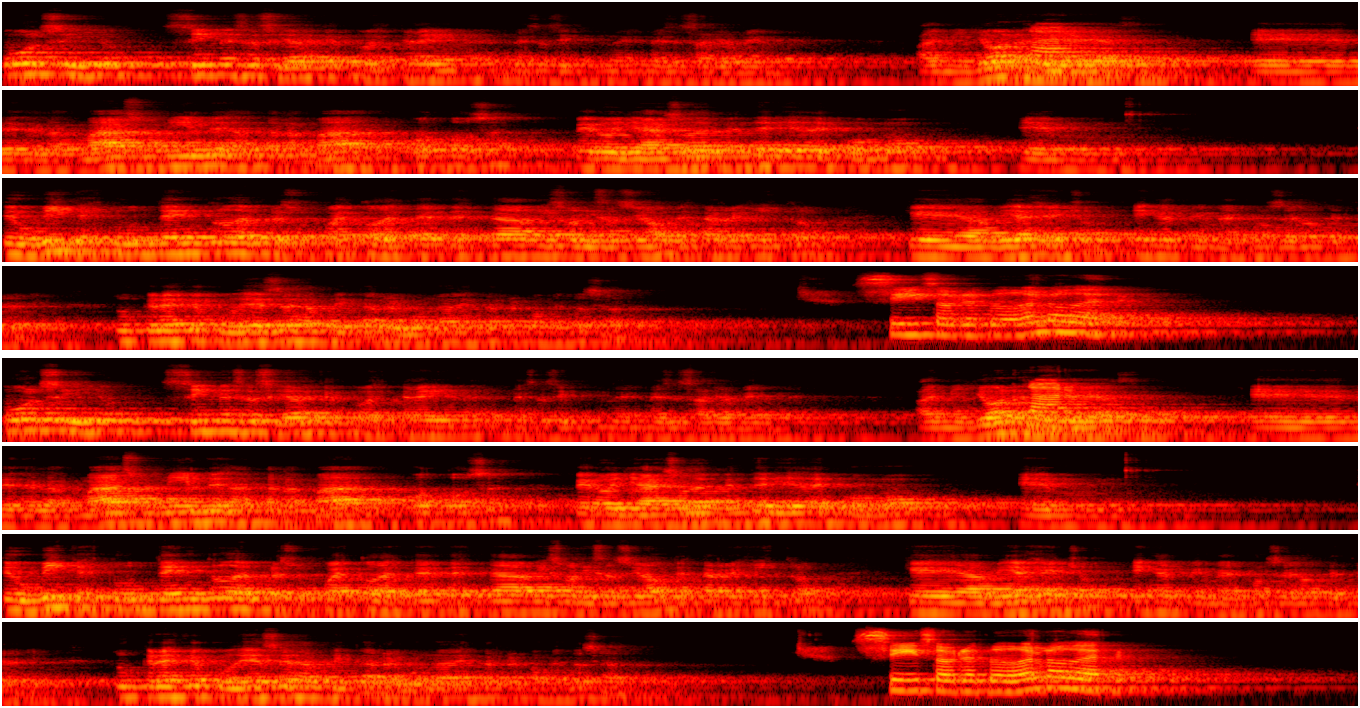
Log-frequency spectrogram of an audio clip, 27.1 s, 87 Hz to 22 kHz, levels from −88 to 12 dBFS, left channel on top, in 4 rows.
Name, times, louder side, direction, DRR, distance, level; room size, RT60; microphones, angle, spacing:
voice 1, 0.0-3.9 4.6-5.6 6.2-9.3 9.6-11.3 11.9-12.4 13.6-17.6 18.1-20.5 20.9-23.5, equal, 40° right, -3 dB, 1.9 m, -31 dB
voice 2, 24.3-25.9, right 6 dB, 85° right, 6 dB, 0.9 m, -25 dB
21.5 x 8.3 x 2.3 m, 2.3 s
head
